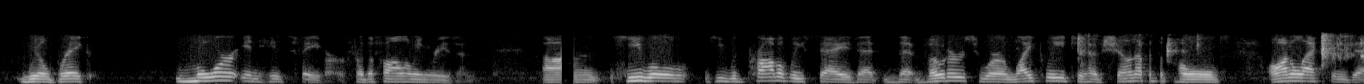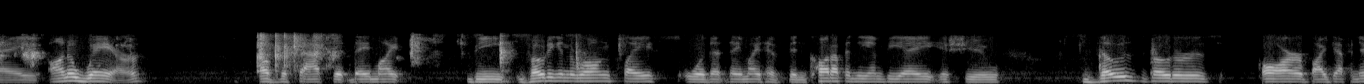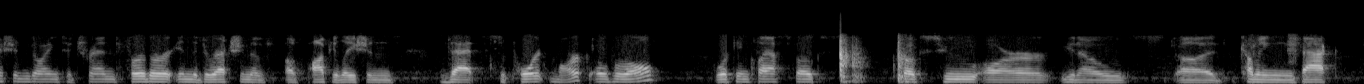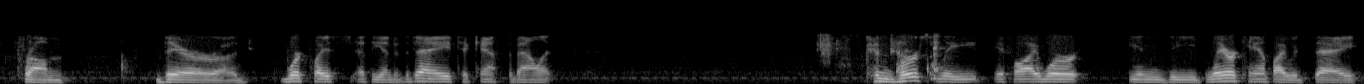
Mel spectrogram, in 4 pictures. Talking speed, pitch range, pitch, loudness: 125 wpm, 110-135 Hz, 120 Hz, -26 LUFS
